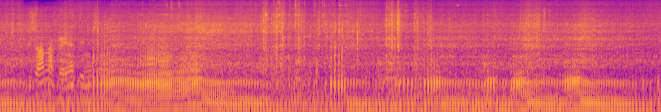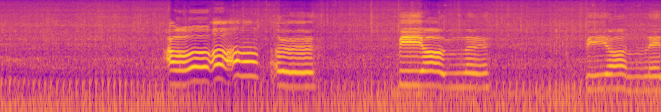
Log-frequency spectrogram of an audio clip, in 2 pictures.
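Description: A motorcycle on a rough mountain trail in Cikalong Wetan, Bandung, a loud, steady engine drone with clattering and scraping from the terrain, while a voice speaks over it in places.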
